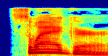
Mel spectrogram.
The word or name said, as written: swagger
